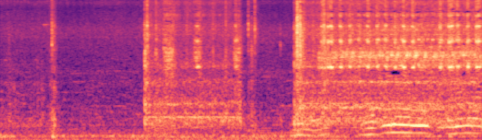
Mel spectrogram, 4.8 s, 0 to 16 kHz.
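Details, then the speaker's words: Epson L3110 printer after encoder and gear reassembly (had abnormal gear noise, general error with paper and ink lights blinking): motor whirs and gears turn with a steady rising hum, no grinding or skipping; gear mechanism now running normally. "Wala na ung tunog niya itong umiikot niya ngayon ito yung normal niya na"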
